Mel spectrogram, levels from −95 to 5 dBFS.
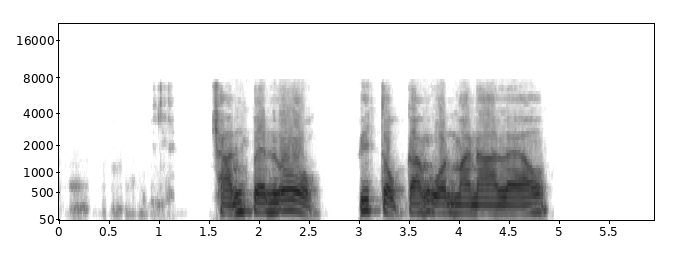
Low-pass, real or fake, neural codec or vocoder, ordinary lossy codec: none; fake; codec, 16 kHz, 4 kbps, FunCodec, trained on LibriTTS, 50 frames a second; none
